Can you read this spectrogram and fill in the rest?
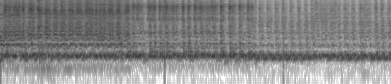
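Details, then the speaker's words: Narrowboat diesel heater hot-water loop just filled from the header tank; steady pump hum with rough churning rattle as the circulation pump pushes trapped air: air in coolant loop. "basically there's still air in the system and it doesn't like the air and that noise that sounds a bit crazy is the pump pumping air"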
